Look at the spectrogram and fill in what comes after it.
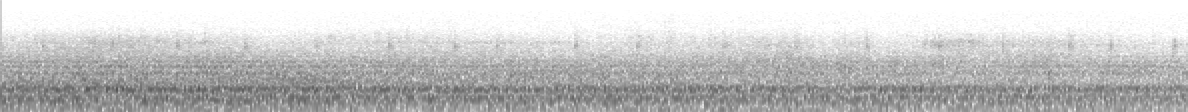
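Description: Electric passenger train rolling over a masonry viaduct, a steady rumble of wheels on rail that slowly fades as the train moves away.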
